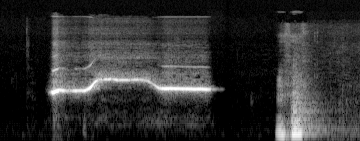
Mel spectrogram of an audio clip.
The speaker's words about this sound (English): The trailer opens with a bosun's whistle, like in the Undiscovered Country.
